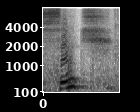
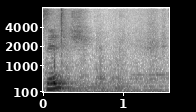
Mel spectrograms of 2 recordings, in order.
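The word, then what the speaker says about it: sinh: do two of them the first one is cinch this is called the hyperbolic sign okay it's pronounced cinch it's equal to e to the x minus E to the opposite of X all over 2.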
